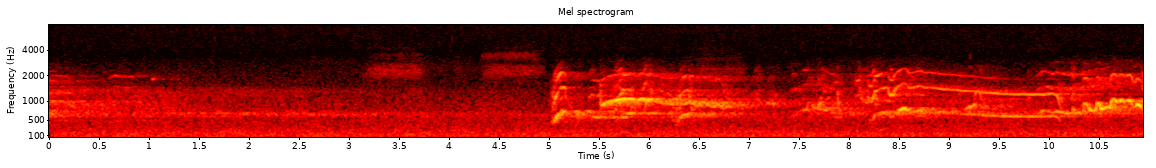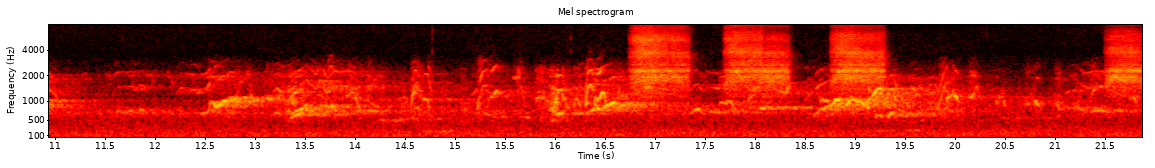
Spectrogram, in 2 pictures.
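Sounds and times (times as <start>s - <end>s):
several coyotes yipping and howling: 0.0s - 1.3s, 5.0s - 21.8s
harsh raspy bird calls: 16.7s - 19.3s, 21.5s - 21.8s.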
